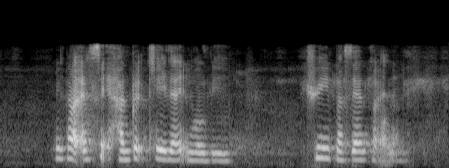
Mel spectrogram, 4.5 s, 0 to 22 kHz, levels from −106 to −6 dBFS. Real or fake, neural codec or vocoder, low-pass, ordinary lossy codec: fake; codec, 24 kHz, 1.5 kbps, HILCodec; 7.2 kHz; none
